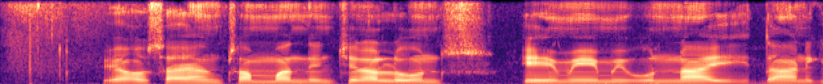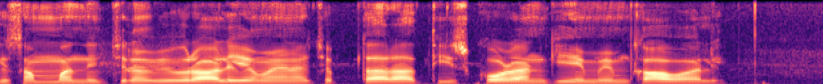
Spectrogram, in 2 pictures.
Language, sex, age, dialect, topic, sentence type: Telugu, male, 60-100, Telangana, banking, question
